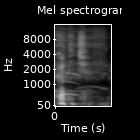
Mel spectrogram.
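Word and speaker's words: Kotick: A jak się wymawia nazwisko tego pana prezesa? – Yy, się nie wymawia, bo po co? Kotić.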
